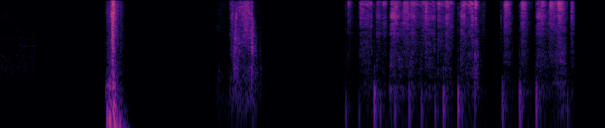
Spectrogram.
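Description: Animated-outro sound effects: a loud thump with a deep boom about a second in, then a swish, then a marker pen scratching across paper in quick short strokes as a line is written out, with a brief pause near the end.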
